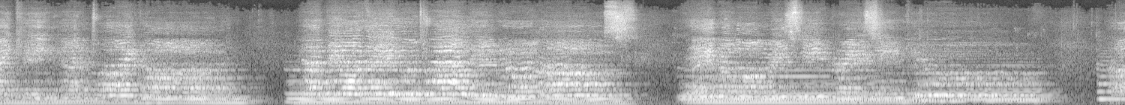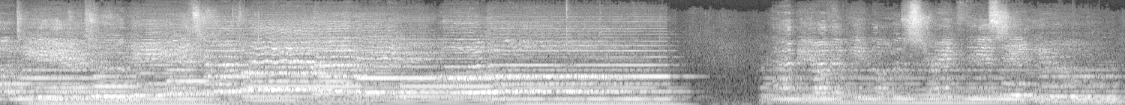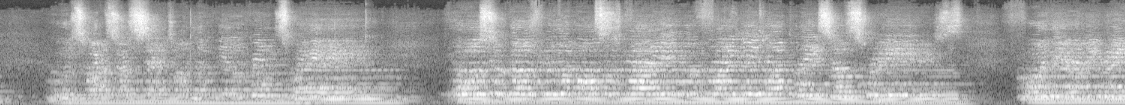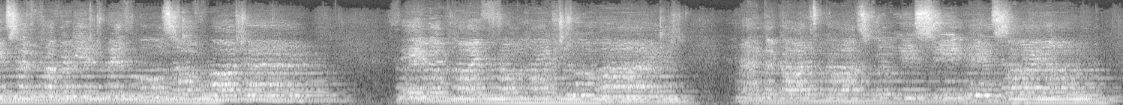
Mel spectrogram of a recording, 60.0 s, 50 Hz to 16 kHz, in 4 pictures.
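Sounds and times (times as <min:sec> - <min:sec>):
church choir singing: 0:00.0 - 0:59.9.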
